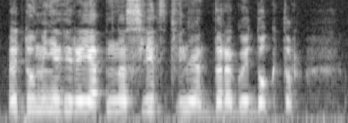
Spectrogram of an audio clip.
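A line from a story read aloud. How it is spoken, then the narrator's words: Sobbing remark. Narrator (Russian): Заметил рыдающий Пузырев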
